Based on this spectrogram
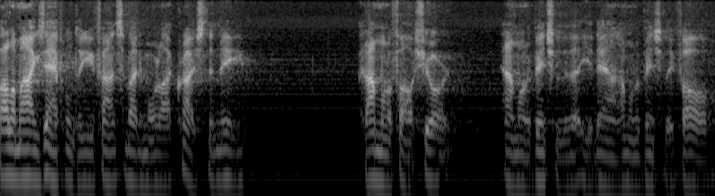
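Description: A man talks very fast in a fairly low, monotone, flat voice, with long, frequent pauses. Audible room echo surrounds the speech. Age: 60s. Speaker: pastor. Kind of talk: sermon.

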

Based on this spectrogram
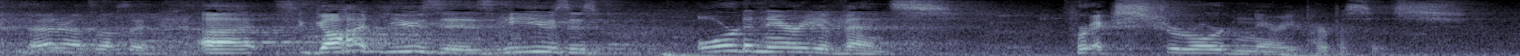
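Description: Speech with lively intonation moves at a moderate pace amid noticeable background noise and audible room echo. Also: man, high pitch for a man. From Alaska. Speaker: pastor. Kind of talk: sermon. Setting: church with congregation. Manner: animated.

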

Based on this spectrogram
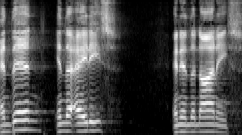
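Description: At a fairly slow pace, a man talks with a Southern US accent. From US South, Atlanta, Georgia. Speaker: preacher, author. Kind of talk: sermon. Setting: church with audience.

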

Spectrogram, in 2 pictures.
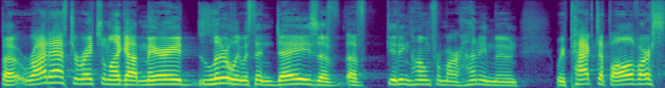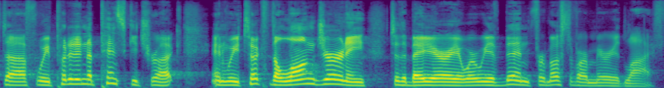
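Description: Over a quiet background, a man with an Arkansas accent speaks at a moderate pace in a high voice with ordinary pitch variation, the sound dry and close with no echo. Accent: Southern US (Arkansas). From US South, Ozark Mountains of Northwest Arkansas. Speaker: pastor. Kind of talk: sermon. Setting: church.

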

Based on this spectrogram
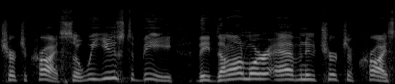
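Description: A man with an American accent talks at a fairly quick pace in an animated tone, recorded very cleanly against a silent background with a dry, close sound and no echo. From US Midwest, South Bend, Indiana. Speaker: pastor. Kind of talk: sermon. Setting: church. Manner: fast.

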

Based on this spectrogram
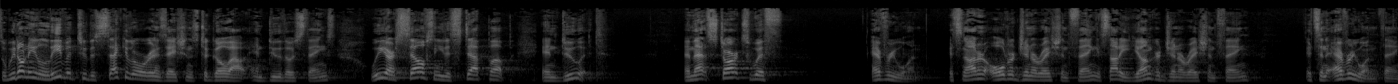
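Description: A man with an American accent, a fairly high pitch, very wide pitch swings, a very fast pace and long, frequent pauses. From Oklahoma. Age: 30s. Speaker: pastor. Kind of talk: sermon. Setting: church.

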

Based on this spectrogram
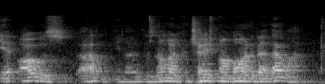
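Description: Noticeable background noise sits behind this voice. A man speaks at a fairly high pitch with ordinary pitch variation. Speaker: pastor. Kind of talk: sermon. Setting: church. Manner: fast.

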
